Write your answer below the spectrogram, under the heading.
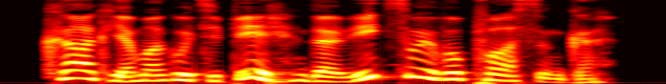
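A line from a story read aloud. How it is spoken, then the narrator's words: Loud guffaw. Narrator (Russian): захохотал Юсупов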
